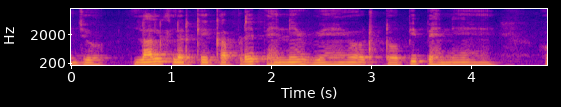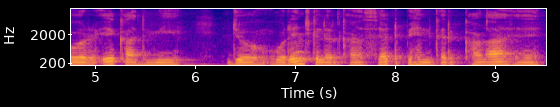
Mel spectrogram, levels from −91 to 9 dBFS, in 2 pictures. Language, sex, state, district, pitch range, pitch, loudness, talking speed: Hindi, male, Jharkhand, Palamu, 120-125 Hz, 120 Hz, -20 LUFS, 145 wpm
